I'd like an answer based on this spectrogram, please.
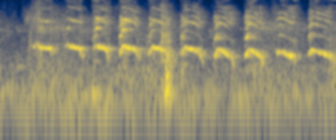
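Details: Five-week-old Brittany puppies in a training crate whine steadily, a series of about ten high, slightly falling whimpers, roughly two per second, each clearly separated.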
